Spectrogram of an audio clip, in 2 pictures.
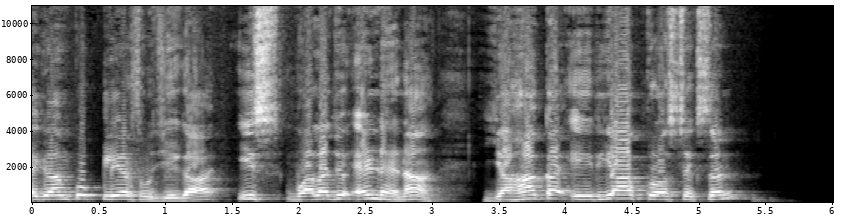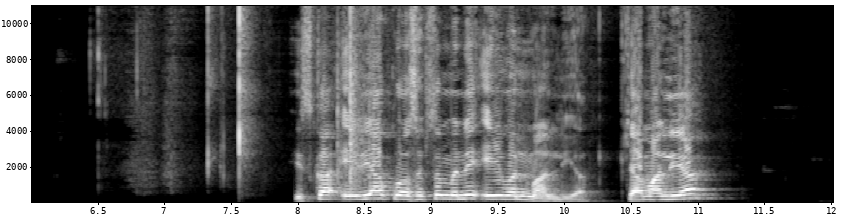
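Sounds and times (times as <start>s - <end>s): marker clicks: 7.3s - 8.6s, 10.2s - 10.6s.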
